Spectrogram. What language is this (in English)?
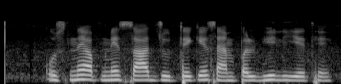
Hindi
